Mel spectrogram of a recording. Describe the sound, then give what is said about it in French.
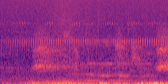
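A roe deer barks several times, short hoarse calls spaced irregularly over a steady low rumble of background noise, with no voices. “Aïe, il y a un chevreuil qui aboie.”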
